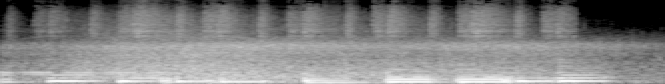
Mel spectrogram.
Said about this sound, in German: Wenn Wellen auf Land treffen, sind Dünen das erste Bollwerk gegen die Brandung.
